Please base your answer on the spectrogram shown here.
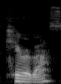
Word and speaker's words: Kiribati: In Group C, Martinique were top alongside Mayotte, with Kiribati and it's Kiribati is how you actually pronounce it, and Northern Mariana in fourth.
